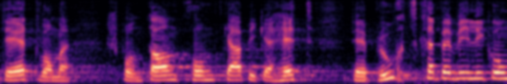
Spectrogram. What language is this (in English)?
Swiss German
